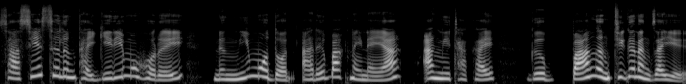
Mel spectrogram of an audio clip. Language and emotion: Bodo, happy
